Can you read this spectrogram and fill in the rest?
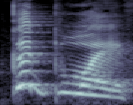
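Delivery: put-on high, loud little-kid echo; toddler parroting. A narrator's reading. Little brother parroting his mother, high and loud. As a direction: repeat it like a toddler.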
